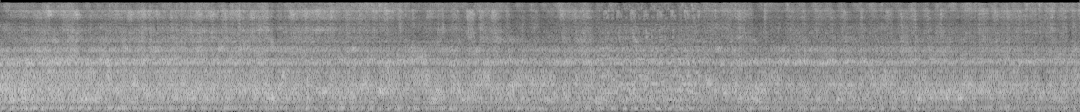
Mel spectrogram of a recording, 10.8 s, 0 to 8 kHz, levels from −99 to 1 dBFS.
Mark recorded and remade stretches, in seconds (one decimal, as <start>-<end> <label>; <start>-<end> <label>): 0.0-6.0 remade; 6.0-7.0 recorded; 7.0-10.8 remade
